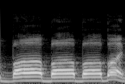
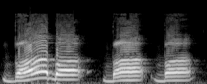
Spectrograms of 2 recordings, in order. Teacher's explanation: लेकिन इसी को अगर ब ब ब ब ऐसे, यानी कोई भी अगर हम सुर देते हैं, उसको एक टोन देते हैं, तो उस टोन के आधार पर वो चारों ब के भिन्न भिन्न अर्थ बन जाते हैं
